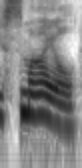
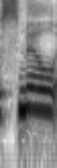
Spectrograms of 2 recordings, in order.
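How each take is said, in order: First: "smile" said with a long i, like "eye"; long vowel demo. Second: "smill" said with a short i; short vowel demo. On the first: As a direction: let the i in "smile" say its name. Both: Shown as a demonstration. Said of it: "your silent E".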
